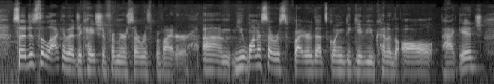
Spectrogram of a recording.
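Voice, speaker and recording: A woman with a very deep, low pitch races along at a very fast pace, with hardly any pauses and very even loudness. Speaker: pool business owner. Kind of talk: podcast interview. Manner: loud, outspoken.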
